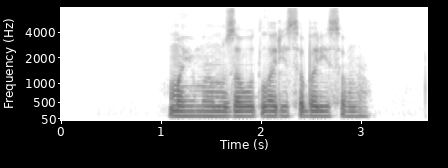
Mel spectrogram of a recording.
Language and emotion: Russian, neutral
